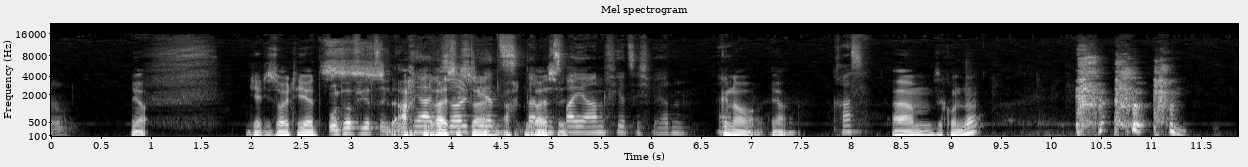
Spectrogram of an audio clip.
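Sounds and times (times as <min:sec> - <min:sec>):
speech: 0:00.8 - 0:01.2, 0:02.0 - 0:09.4, 0:10.2 - 0:11.4
person coughing harshly: 0:10.3 - 0:11.4.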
